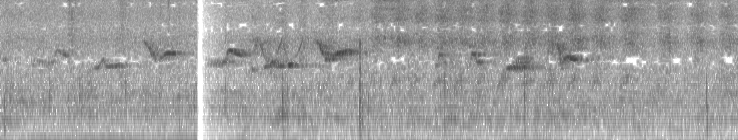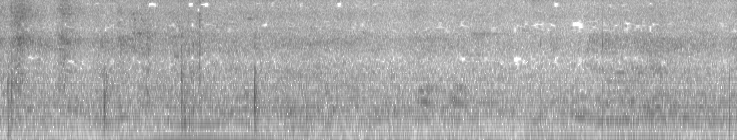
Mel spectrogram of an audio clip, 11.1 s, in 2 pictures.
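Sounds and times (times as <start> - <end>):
forest birds chirping: 0.0 - 7.2
soft outdoor background: 0.0 - 11.0.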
